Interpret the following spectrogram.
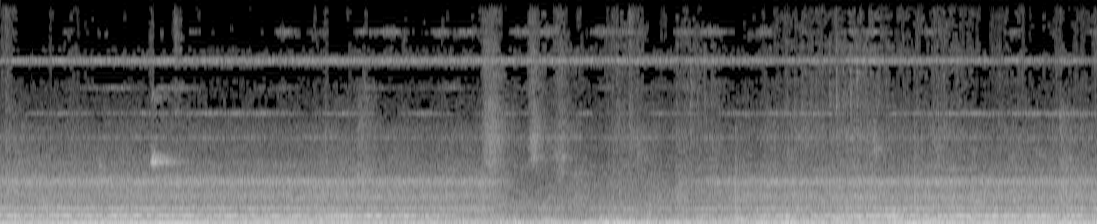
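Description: Changi Airport Skytrain, a Mitsubishi Crystal Mover automated people mover, running along its guideway, heard from inside the passenger car: a steady low rumble with a constant whine over it.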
